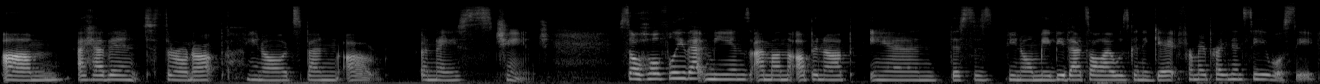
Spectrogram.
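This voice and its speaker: A woman's voice: medium pitch, flat delivery, measured pace, pushed and bright. A woman in her thirties with a stuffy, congested nose, chatting casually in a rambling pregnancy update vlog, recorded on a camera mic in a small bedroom. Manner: chatty, rambling, many fillers and restarts. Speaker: vlogger.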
